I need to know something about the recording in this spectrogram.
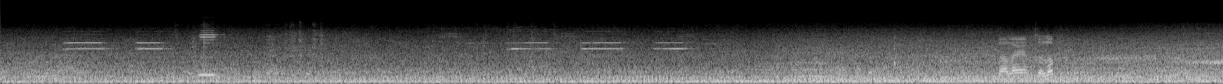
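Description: Steady rumble of a crowd of idling motorbikes and scooters in street traffic. Short runs of a high electronic beep sound twice, about one second in and again around five to six seconds in.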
